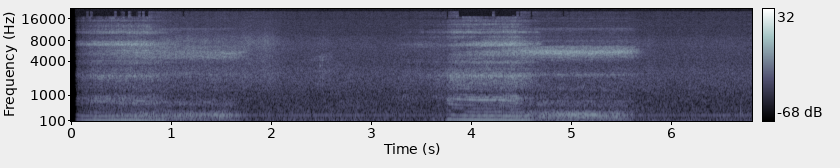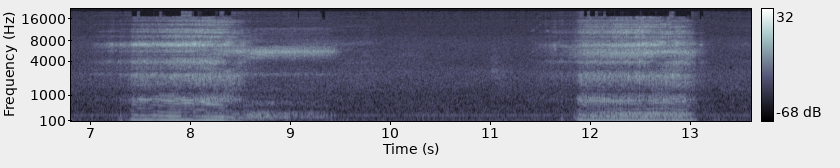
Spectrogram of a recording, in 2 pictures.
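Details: Four loud, low, vibrating snores over about 14 seconds, each a drawn-in rattle with a rougher out-breath, about 18 breaths a minute, over a steady background hum; snoring.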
